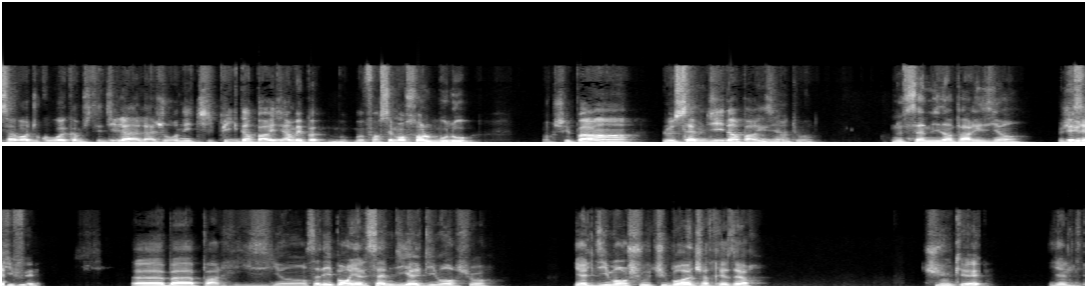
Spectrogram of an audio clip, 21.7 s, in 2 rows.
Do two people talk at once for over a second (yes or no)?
no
